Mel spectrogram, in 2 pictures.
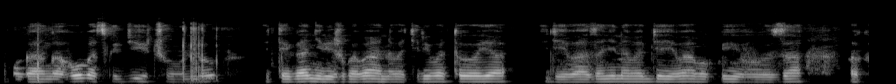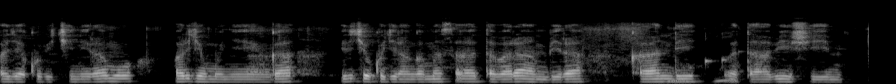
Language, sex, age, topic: Kinyarwanda, male, 25-35, health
